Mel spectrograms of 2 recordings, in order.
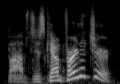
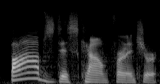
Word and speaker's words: Bob's Discount Furniture: Bob's Discount Furniture. You're putting the emphasis on the wrong syllable. It's Bob's Discount Furniture, as in get Bob's discount on furniture.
